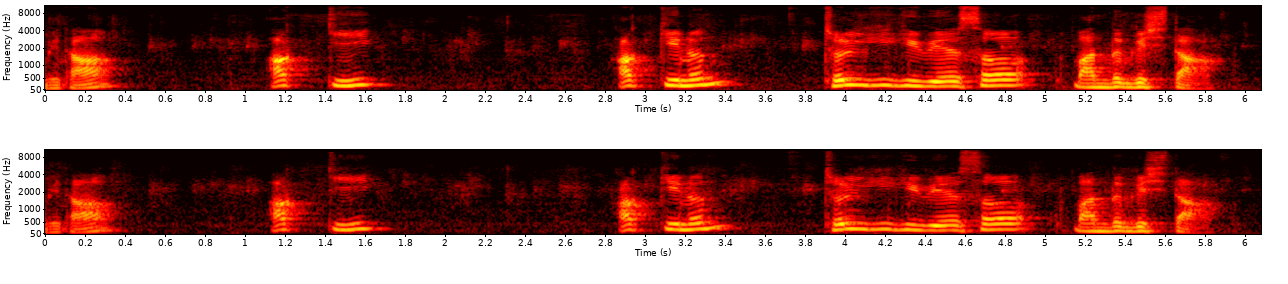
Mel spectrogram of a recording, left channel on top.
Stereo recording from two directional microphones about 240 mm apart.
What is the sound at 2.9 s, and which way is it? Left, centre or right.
Speech, left.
